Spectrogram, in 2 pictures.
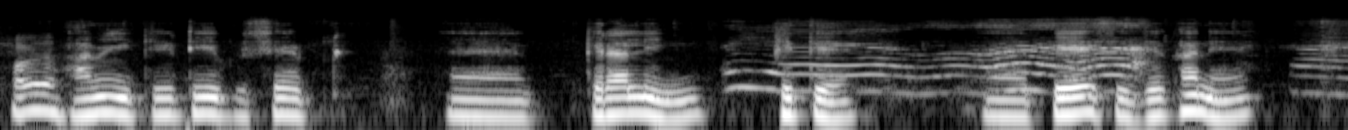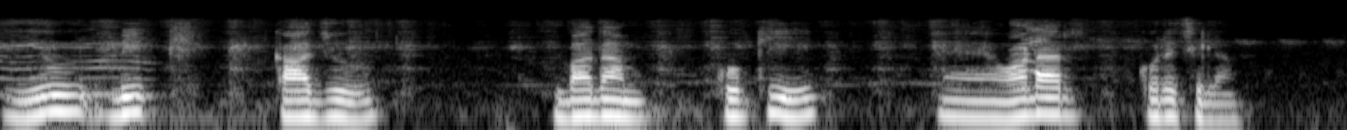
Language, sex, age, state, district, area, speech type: Bengali, male, 60+, West Bengal, Birbhum, urban, read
